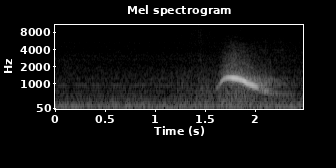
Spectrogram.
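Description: Near silence, then near the end one short whistled note of about half a second that rises briefly and falls away.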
